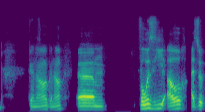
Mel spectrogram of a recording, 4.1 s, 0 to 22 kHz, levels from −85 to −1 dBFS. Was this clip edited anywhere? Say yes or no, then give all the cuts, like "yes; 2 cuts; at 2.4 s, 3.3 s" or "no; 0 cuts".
no; 0 cuts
